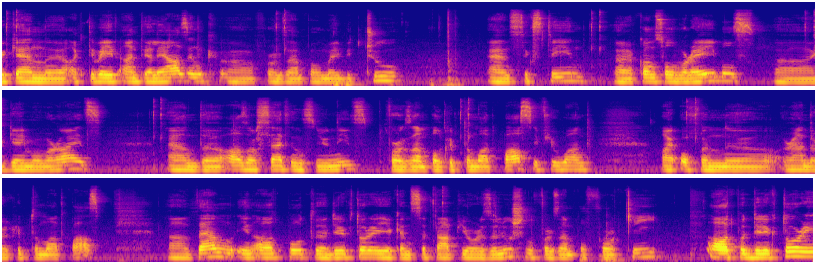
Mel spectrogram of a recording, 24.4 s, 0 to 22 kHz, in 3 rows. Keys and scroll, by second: 3.3 2, 4.3 Return, 4.5 Return, 23.1 Tab, 23.1 Return, 23.1 typing.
